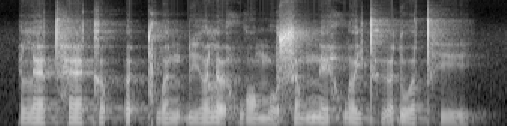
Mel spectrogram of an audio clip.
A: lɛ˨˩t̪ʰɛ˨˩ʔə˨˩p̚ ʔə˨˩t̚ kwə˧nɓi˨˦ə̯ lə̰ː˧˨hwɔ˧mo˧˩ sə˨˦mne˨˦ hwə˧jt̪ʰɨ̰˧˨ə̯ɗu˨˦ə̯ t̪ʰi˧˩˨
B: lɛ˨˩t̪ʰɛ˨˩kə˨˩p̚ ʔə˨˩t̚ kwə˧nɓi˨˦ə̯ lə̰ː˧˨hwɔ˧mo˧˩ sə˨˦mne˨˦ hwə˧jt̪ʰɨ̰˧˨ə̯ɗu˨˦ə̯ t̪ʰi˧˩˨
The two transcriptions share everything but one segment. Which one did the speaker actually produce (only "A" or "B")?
B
